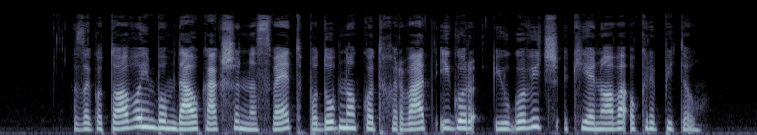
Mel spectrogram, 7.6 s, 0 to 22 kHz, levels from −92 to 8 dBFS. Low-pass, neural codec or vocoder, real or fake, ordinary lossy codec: 14.4 kHz; none; real; MP3, 64 kbps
